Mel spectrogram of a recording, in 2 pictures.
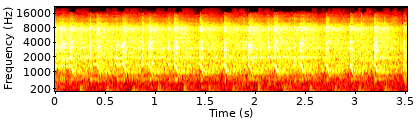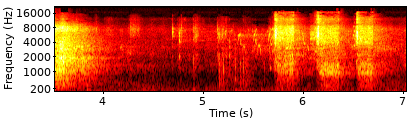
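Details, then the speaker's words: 1987 Yamaha TW200 no-start: starter-driven chug near four per second with one brief catch, then stops without running despite contact cleaner sprayed in intake; may not be a fuel issue. "All right, okay. May not be a fuel issue. It kind of hit there at the beginning though."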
